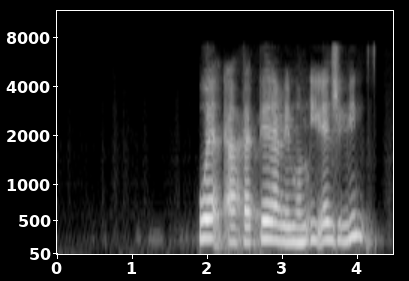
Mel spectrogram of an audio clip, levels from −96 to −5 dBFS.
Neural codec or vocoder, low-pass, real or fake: codec, 16 kHz, 0.5 kbps, FreqCodec, larger model; 7.2 kHz; fake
